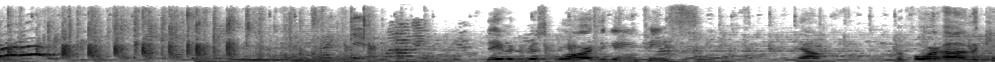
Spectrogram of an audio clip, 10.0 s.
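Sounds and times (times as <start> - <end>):
round of applause: 0.0 - 3.9
speech: 4.9 - 7.4, 8.0 - 8.4, 9.0 - 9.9.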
